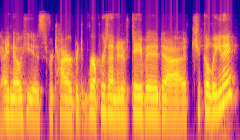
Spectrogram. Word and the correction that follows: Cicilline: am I pronouncing that right? Cicilline.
